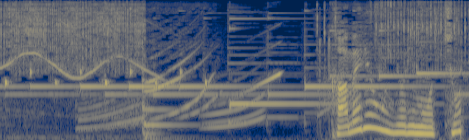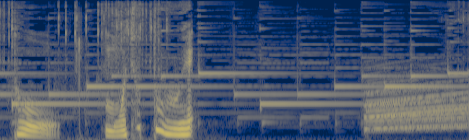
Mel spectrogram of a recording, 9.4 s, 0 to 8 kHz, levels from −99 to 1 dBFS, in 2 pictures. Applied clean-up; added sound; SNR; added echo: none; Bowed string instrument; 15 dB; none.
